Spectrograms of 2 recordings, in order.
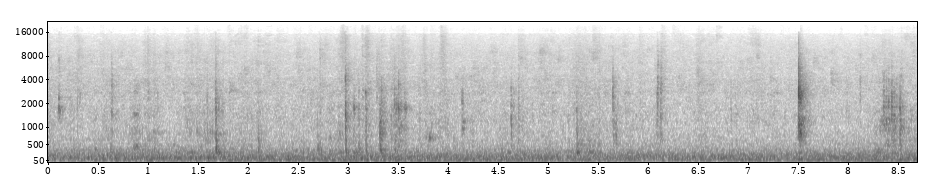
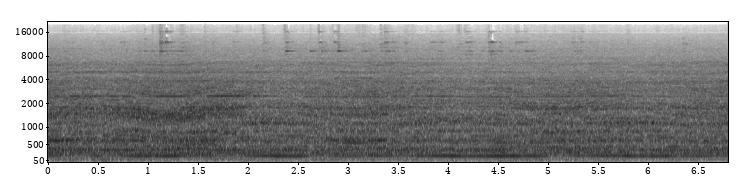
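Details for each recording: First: Brand-new Aeros U162C upright vacuum cleaner shaken at unboxing: light, irregular plastic clicks from a loose plastic support piece and its screw, which fits underneath the motor, rattling inside the unit. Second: Aeros upright vacuum cleaner model U162C, first test after unboxing: even, steady motor hum with constant low tone and airy rush, no rattles or surging; running normally.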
